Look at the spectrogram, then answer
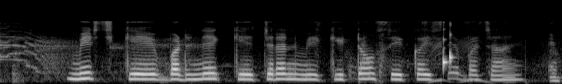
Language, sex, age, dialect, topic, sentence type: Magahi, female, 31-35, Southern, agriculture, question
